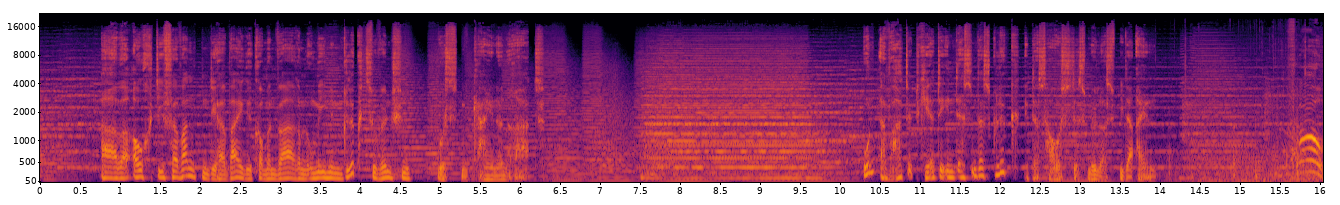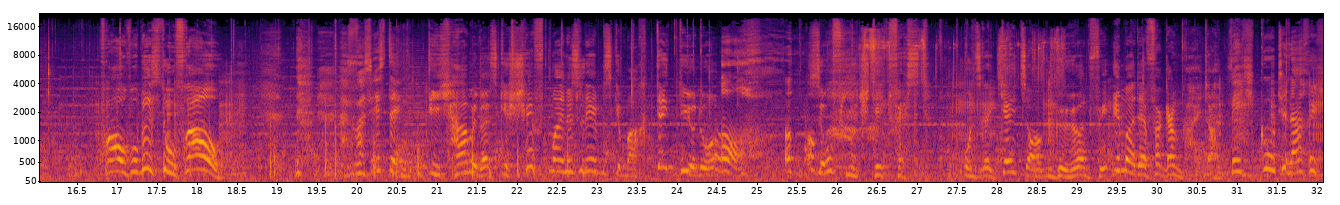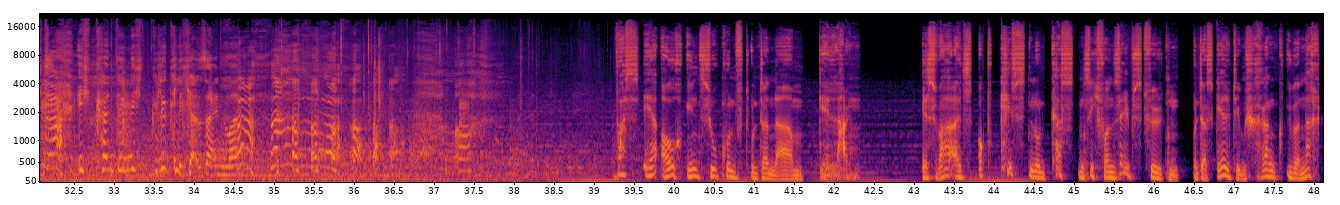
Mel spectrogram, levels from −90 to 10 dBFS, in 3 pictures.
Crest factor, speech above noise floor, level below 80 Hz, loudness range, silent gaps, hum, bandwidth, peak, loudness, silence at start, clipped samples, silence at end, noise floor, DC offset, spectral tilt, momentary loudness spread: 18 dB; 29 dB; -40 dBFS; 6 LU; none; none; over 20 kHz; 0 dBFS; -18 LUFS; 0 s; under 0.1%; 0.05 s; -47 dBFS; under 0.1%; -3.5 dB/octave; 12 LU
